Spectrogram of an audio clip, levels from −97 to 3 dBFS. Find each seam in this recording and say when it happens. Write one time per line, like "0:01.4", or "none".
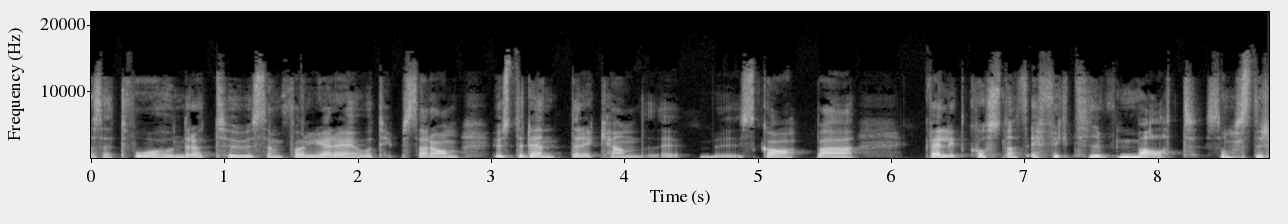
none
